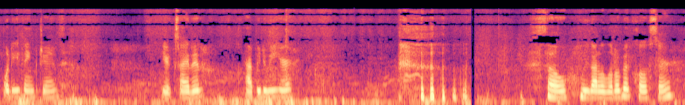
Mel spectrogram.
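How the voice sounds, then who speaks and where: Woman, 30s, casual travel vlog, phone at arm's length, upbeat and chatty, clear road noise. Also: mid-range voice, little pitch movement, slow, pauses often, mellow. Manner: chatty, upbeat, describing sights as she films. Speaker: travel vlogger. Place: in a car, a hotel room and outdoors in snow. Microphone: phone camera held at arm's length. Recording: road and wind noise behind a phone recording. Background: car and outdoor ambience.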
